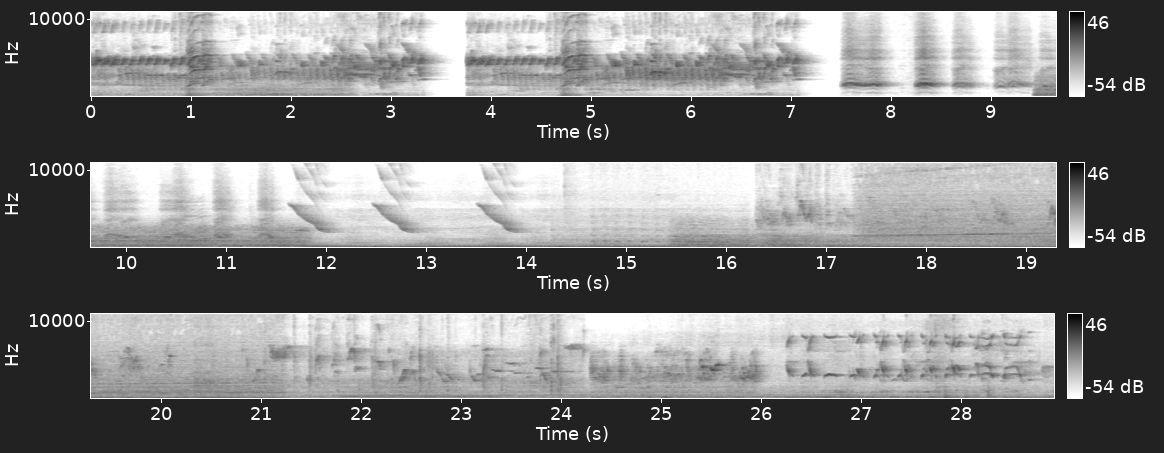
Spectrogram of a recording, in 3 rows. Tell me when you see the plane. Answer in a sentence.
The plane can be heard from 0.0 to 2.6 s and from 9.4 to 28.8 s.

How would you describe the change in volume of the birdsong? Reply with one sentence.
The loudness of the birdsong goes down, then up.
